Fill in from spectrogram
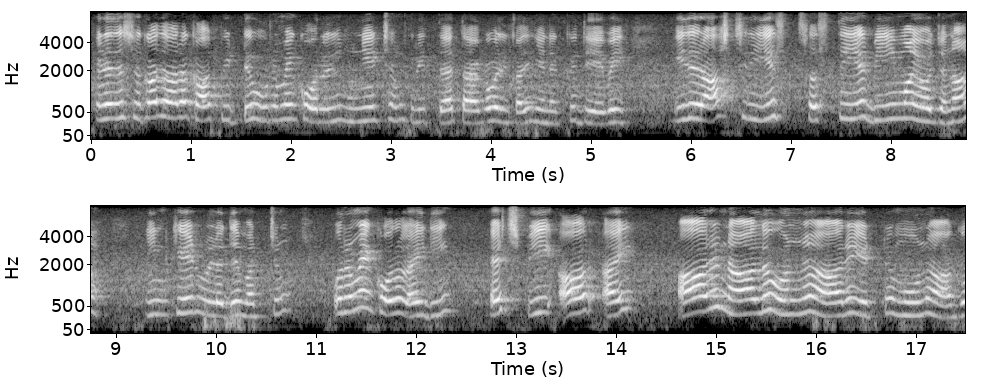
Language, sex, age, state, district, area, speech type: Tamil, female, 18-30, Tamil Nadu, Vellore, urban, read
